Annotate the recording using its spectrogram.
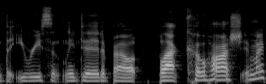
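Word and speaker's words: black cohosh: your post um that you recently did about black kohos am I pronouncing that correctly yeah yeah you are um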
